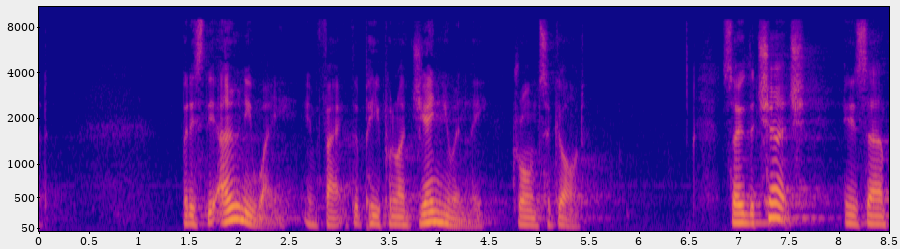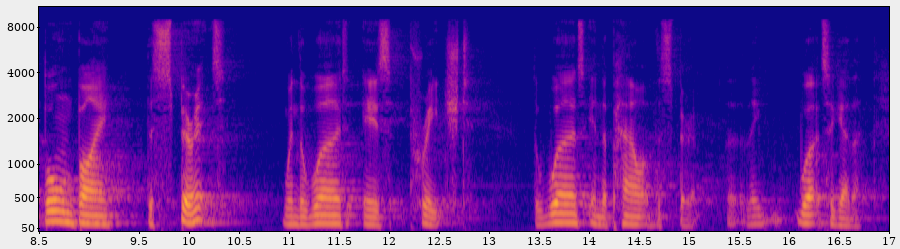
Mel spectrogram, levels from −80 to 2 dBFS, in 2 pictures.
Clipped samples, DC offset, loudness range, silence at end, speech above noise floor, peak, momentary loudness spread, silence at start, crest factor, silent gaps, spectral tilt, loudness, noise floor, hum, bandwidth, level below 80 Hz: under 0.1%; under 0.1%; 5 LU; 0.2 s; 38 dB; -6 dBFS; 20 LU; 0 s; 22 dB; none; -6 dB/octave; -26 LUFS; -64 dBFS; none; 9.4 kHz; -60 dBFS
